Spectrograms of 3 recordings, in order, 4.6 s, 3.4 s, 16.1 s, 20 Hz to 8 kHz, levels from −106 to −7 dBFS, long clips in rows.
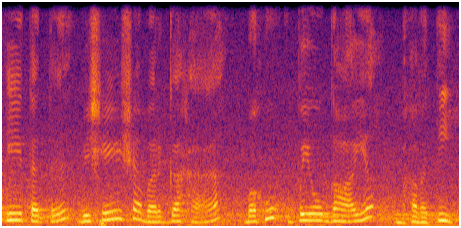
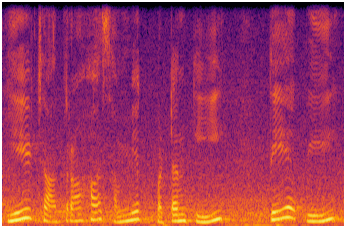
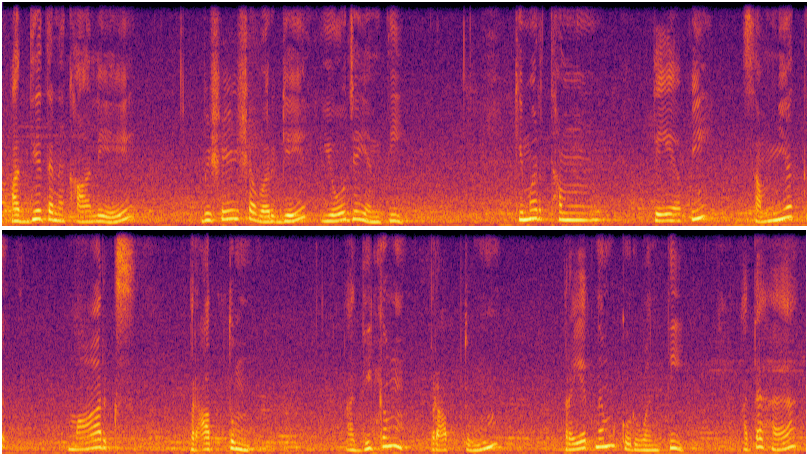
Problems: none marked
